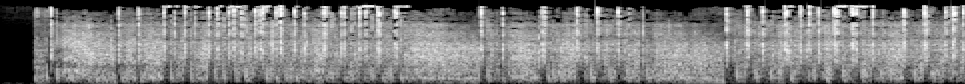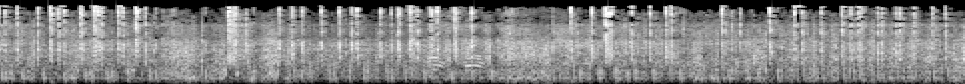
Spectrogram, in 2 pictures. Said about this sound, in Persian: همزمان ویدیوهای منتشره از پیرانشهر نشان می‌دهد که نیروهای نظامی در پی مراسم تشییع پیکر کاروان قادر شکری از کشته شدگان این شهر اقدام به تیراندازی به سوی معترضان کردند.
